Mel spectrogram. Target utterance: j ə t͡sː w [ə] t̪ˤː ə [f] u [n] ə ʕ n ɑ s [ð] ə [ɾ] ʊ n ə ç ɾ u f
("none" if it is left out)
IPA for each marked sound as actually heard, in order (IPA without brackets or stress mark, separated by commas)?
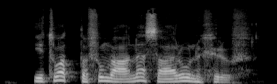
ɑ, f, m, ʁ, ɾ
